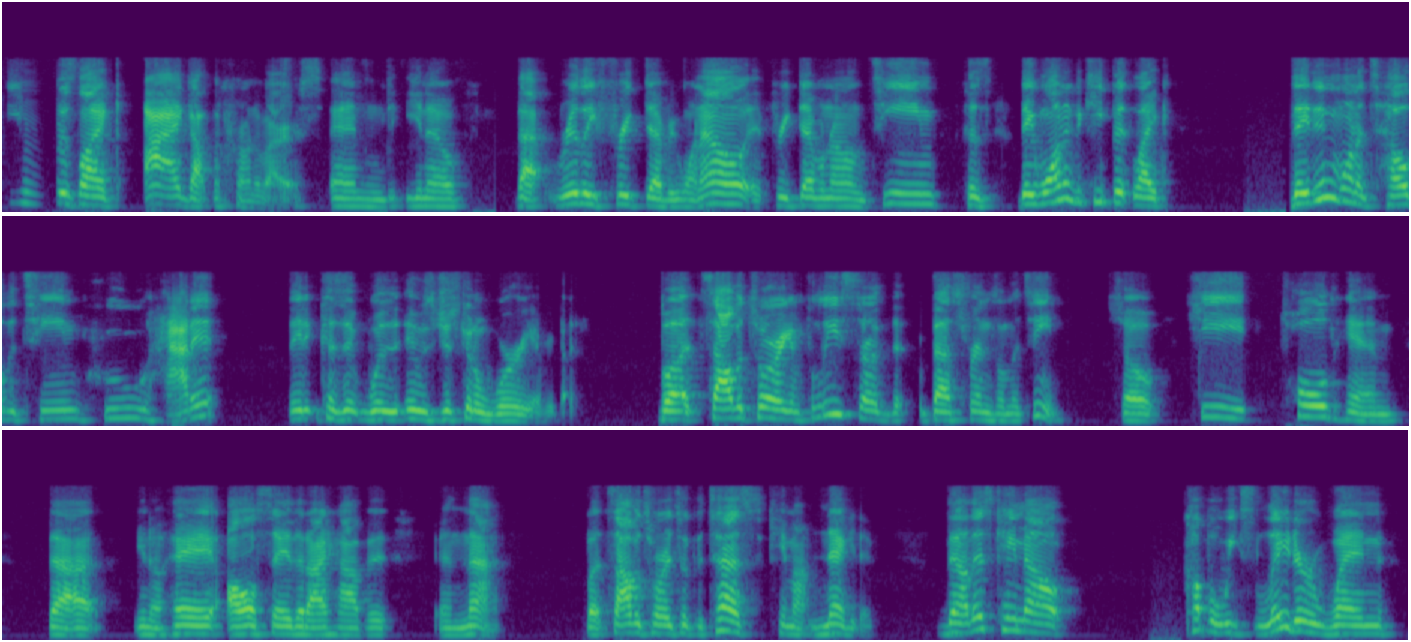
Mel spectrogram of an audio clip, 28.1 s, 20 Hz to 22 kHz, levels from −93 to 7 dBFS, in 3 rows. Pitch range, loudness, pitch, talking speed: 145-200 Hz, -21 LUFS, 160 Hz, 200 wpm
